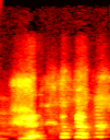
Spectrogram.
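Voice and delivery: squeaky giggle; short high laugh; high-pitched laugh. Real, not acted. Laughing at own impression.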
